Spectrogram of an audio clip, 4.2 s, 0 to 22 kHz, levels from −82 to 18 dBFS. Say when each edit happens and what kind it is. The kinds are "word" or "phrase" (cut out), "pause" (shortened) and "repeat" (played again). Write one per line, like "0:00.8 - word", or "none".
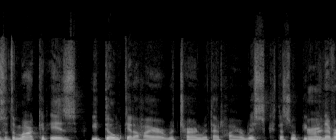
0:01.1 - pause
